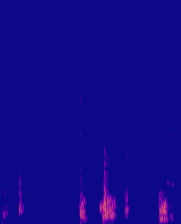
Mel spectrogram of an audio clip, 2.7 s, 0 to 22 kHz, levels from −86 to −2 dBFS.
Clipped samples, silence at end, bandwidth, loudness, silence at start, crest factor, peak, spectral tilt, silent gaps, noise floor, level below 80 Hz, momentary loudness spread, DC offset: under 0.1%; 0.15 s; 6.4 kHz; -52 LUFS; 0.05 s; 22 dB; -32 dBFS; -11 dB/octave; 0.13-0.28 s, 0.39-1.19 s, 1.40-1.49 s, 1.94-2.38 s; under -90 dBFS; -76 dBFS; 19 LU; under 0.1%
